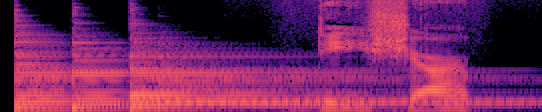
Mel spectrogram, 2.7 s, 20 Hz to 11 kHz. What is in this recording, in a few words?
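D#3 Acoustic Bass Major Note Name; ear training instrumental color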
